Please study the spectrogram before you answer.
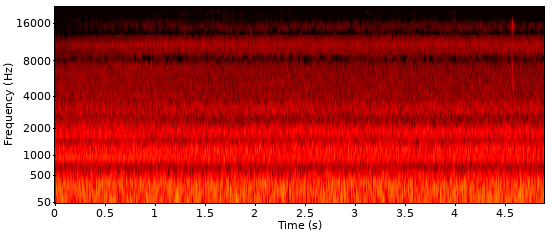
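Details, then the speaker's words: Horizontal gas-fired furnace in an attic on a no-heat call: the gas valve opens and gas hisses steadily with no light-off whoosh. Control-board voltage is to be checked before testing the igniter. "i can hear gas coming out but no ignition so first things first is we're not going to just say it's the igniter"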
